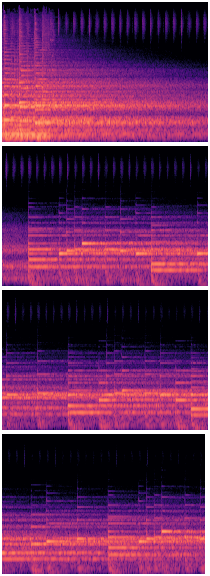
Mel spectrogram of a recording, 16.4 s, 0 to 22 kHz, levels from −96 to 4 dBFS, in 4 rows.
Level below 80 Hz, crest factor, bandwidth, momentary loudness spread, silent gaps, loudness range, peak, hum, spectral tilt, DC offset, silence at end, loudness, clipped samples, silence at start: -48 dBFS; 20 dB; 17.5 kHz; 11 LU; none; 4 LU; -2 dBFS; none; -6 dB/octave; under 0.1%; 0 s; -23 LUFS; under 0.1%; 0 s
